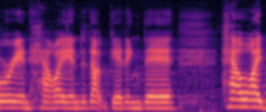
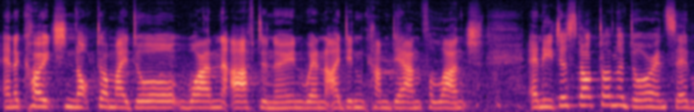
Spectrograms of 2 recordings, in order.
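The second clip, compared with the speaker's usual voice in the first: ordinary talk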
